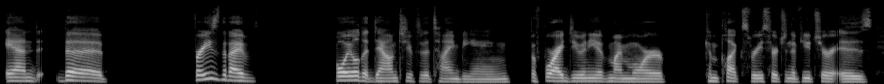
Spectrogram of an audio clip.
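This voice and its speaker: A young woman from Texas with a fairly low, smooth, resonant voice, recorded close and dry. She talks things through reflectively and articulately, leaning on "um" and "like" as she thinks. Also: normal speed, fairly bright tone, no room sound. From Texas, United States. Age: 20s. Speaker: guest. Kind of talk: podcast interview.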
